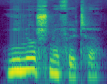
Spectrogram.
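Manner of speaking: usual speaking voice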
